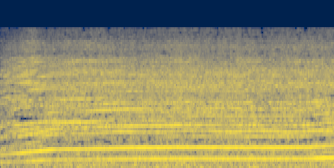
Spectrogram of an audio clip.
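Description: Small motor scooter's engine pulling away: its pitch rises during the first half second, then holds nearly steady at a higher speed as the scooter rides by.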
